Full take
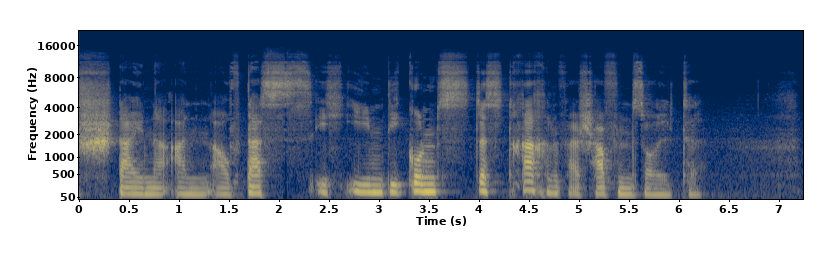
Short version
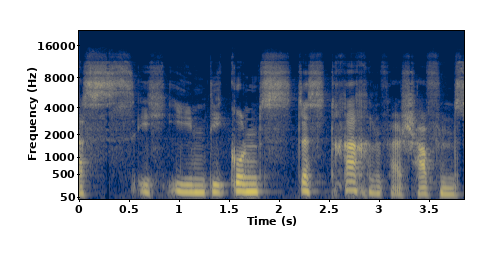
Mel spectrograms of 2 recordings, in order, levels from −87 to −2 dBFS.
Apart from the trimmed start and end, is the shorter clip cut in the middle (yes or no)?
no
